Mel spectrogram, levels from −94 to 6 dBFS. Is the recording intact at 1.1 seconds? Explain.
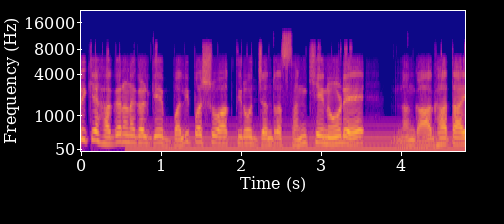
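No. Mains hum runs from 0.54 s to the end of the clip, so it covers 1.1 s: a steady 60 Hz tone at around 15 dB below the speech, leaking in from the power line, probably through a ground loop or nearby transformer.

Bluetooth SBC compression, which is likely the cause of the damage heard, spans the whole clip. A low-bitrate link leaves the upper sub-bands starved of bits and coarsely quantises the rest, so the treble flickers, nothing survives above 18.5 kHz, and a gritty, aliased texture sits on the speech.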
